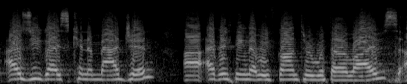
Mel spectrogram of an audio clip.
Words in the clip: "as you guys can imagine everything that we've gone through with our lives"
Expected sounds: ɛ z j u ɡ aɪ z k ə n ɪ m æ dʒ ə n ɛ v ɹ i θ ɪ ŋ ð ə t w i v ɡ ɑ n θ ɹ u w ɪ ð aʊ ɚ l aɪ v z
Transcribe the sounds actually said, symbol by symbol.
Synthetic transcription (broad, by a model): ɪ z j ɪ ɡ aɪ z k ə n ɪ m æ dʒ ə n ɛ v ɹ i θ ɪ ŋ ð ə t w i v ɡ ɑ n θ ɹ u w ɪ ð aʊ ɚ l aɪ v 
